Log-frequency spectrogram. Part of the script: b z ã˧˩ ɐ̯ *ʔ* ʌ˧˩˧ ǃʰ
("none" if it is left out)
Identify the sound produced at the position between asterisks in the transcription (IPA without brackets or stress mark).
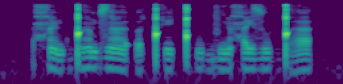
ʔ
